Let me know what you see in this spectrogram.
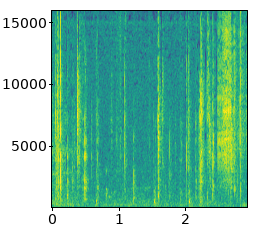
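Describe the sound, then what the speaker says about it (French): Fingers crinkle and tug at the stubborn foil wrapper of a Pokémon trading card booster pack, producing faint, close, rapid crackling and rustling in uneven bursts. "Malédiction du booster qui voulait pas s'ouvrir"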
